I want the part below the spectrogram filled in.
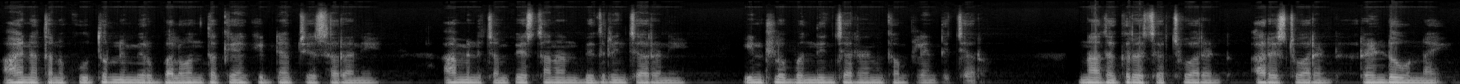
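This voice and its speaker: Casting: curt police inspector, read by a man, low dark level voice, hall reverb. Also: completely flat delivery, fairly quick, close to an everyday voice. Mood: stern. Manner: curt, official. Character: stern, harsh middle-aged police inspector.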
